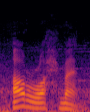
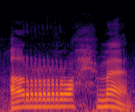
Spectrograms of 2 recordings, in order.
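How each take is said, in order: First: The r has only a slight, short vibration. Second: The r is rolled with many repeated taps. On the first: The speaker calls it right. "tidak mengulang terus-terusan, bergetar terus-terusan, hanya sedikit saja" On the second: The speaker calls it wrong. "tidak boleh kita melampaui batas dalam takrir sehingga mengatakan Ar-Rahman. Ini salah"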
